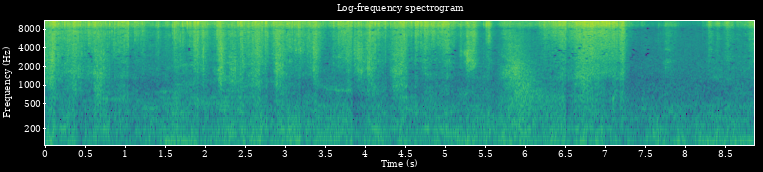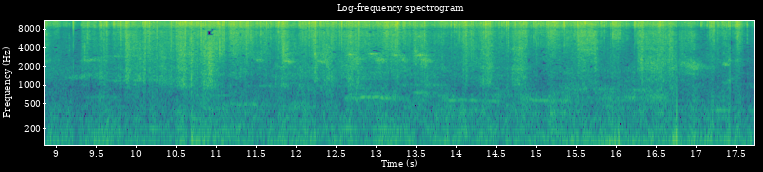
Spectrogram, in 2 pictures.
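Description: Hands crumble clumps of dry, gritty dirt with a crunch.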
